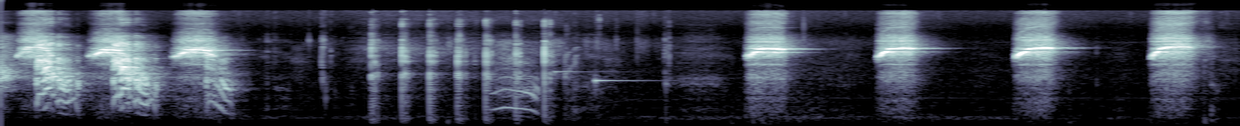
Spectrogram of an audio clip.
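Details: Grey francolin (Dakhni teetar) calling in a room, a new bird singing nonstop: three rasping phrases, a run of dry clicks with a brief pure whistled note, then four loud strident calls about a second apart.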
